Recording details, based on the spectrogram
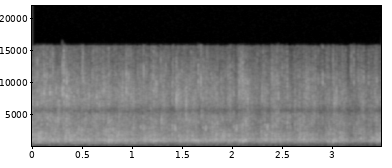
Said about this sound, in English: So, I want you to give Jesus the biggest round of applause because we're chasing after Him today.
